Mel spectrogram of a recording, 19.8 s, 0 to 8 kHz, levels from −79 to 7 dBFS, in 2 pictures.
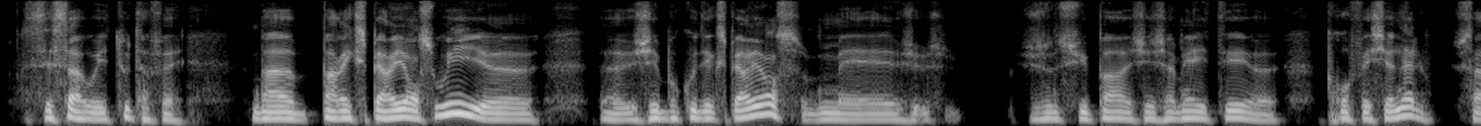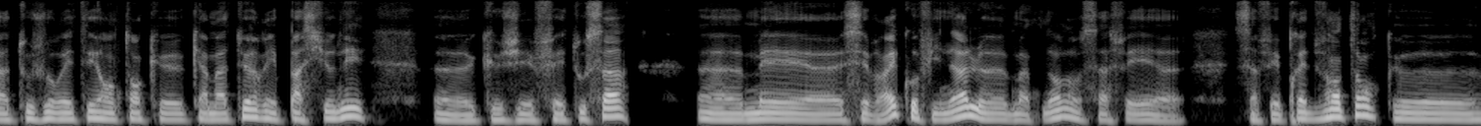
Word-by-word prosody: C'est - - -1
ça, 115 - +5
oui, 110 -2 +2
tout 145 - -2
à 105 - -2
fait. 90 -1 -4 0.5
Bah, 115 0 +5 0.2
par 125 0 +4
expérience, 130 +2 +5
oui, 185 -2 +7
heu 105 -2 +2 0.5
heu, 105 -1 -1
j'ai 120 +5 +2
beaucoup 120 +2 -1
d'expérience, 135 - +3
mais 100 -1 -2
je 95 +3 -7
je - - -17 0.5
je 110 +2 -4
ne - - -1
suis 115 0 -3
pas 120 0 0
j'ai 110 +3 -3
jamais 115 +4 -1
été, 125 +2 0
heu, 90 -4 -4 0.3
professionnel. 125 +5 +1 0.2
Ça 105 - -3
a 100 - -2
toujours 110 +2 -2
été 120 +3 -2
en 110 -2 0
tant 110 0 -3
que 100 -2 -5
qu'amateur 105 +8 -1
et 110 - -1
passionné, 125 - -1 0.5
heu, 90 -3 -3
que 100 - -7
j'ai 95 +1 -4
fait 95 +2 -4
tout 110 +5 -6
ça, 155 -1 +3 0.5
heu, 100 -2 -1
mais, 105 0 +1
heu, 95 0 -2
c'est 105 +3 -3
vrai 150 - +1
qu'au 140 - +1
final, 125 +10 +2
heu, 105 -2 -2
maintenant, 110 +8 -3
ça 95 +1 -8
fait, 95 +2 -5
heu, 80 0 -7 0.3
ça - - -8
fait 100 +3 -4
près 115 +5 -1
de 105 - -7
20 140 +3 +2
ans 170 -2 +3
que 105 -3 -2
110 Hz, 190 wpm, -20 LUFS, 100-125 Hz, 0.5 s, oui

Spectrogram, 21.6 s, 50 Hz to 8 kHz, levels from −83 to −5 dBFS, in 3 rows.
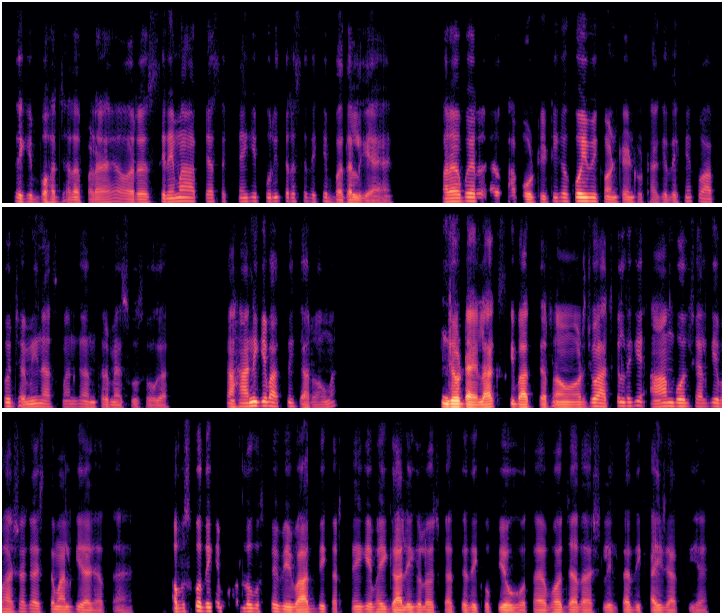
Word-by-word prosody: देखिए, 125 -1 -3
बहुत 100 0 -4
ज़्यादा 100 0 -4
पड़ा 100 +2 -6
है 135 - -9
और 105 -2 -2
सिनेमा 125 +7 -1
आप 140 - -7
कह 130 - -6
सकते 135 +1 -15
हैं 135 - -5
कि 145 - -9
पूरी 145 0 -8
तरह 150 -1 -10
से, 140 0 -18
देखिए, 130 +3 -11
बदल 95 -1 -1
गया 85 -2 -5
है। 85 - -14 0.5
और 125 - +2
अब 135 +3 +3
अगर 145 -4 -3
आप - - -12
ओटीटी 110 +6 -4
का 145 - -3
कोई 145 +1 +8
भी 145 -1 +3
कॉन्टेंट 100 -3 -5
उठा 100 -1 -13
के 100 0 -11
देखें, 95 +9 -11
तो 135 - -12
आपको 120 +5 -4
ज़मीन-आसमान 115 0 -5
का 115 - -9
अंतर 100 0 -6
महसूस 95 -1 -9
होगा। 90 0 -8 0.6
कहानी 130 +6 +5
की 160 - +3
बात 140 -4 +1
नहीं 135 - -6
कर 100 - -5
रहा 95 0 -11
हूँ 105 - -7
मैं। 145 - -11 1.1
जो 120 0 +14
डायलॉग्स 105 +1 +6
की 120 - -3
बात 105 -1 +5
कर 105 - 0
रहा 100 - 0
हूँ 100 0 +2
और 105 0 -1
जो 140 - +2
आजकल, 140 +3 0
देखिए, 150 +2 -5
आम 135 +4 +2
बोल-चाल 130 -1 -1
की 135 0 -3
भाषा 115 +1 -5
का 125 - -5
इस्तेमाल 105 -2 -2
किया 100 -3 -1
जाता 90 0 -11
है। 90 - -18 0.4
अब 125 - +2
उसको, 140 +5 +2
देखिए, 150 0 -1
बहुत - - -22
लोग 130 -1 0
उसपे 130 +1 -4
विवाद 105 0 +3
भी 115 -1 -3
करते 110 0 -11
हैं 105 - 0
कि, 105 - +1
"भाई, 110 +1 -1
गाली-गलौच 100 0 +1
का 100 - -8
अत्यधिक 95 0 -5
उपयोग 95 -2 +1
होता 95 0 -6
है। 95 - +1
बहुत 100 +1 -1
ज़्यादा 100 -1 -1
अश्लीलता 95 -1 -5
दिखाई 95 -1 -3
जाती 90 0 -8
है।" 90 -1 -10
105 Hz, 250 wpm, -26 LUFS, 100-130 Hz, 1.1 s, जो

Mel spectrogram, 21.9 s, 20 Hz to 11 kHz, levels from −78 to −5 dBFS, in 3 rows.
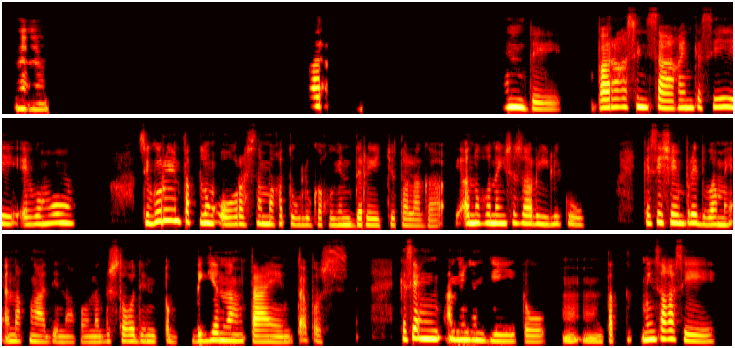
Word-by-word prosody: Mm. 175 -3 -3 2.6
Para 270 +1 +3 1.8
Hindi. 195 -7 +5 0.4
Para 235 +2 +5
kasing 245 0 +4
sa'kin 225 -1 +2
kasi, 235 0 -1
eh, - - -4
ewan 225 +1 -2
ko. 255 - +1 0.8
Siguro 275 +6 +2
'yong 315 -1 +3
tatlong 270 -4 +2
oras 210 -1 -2
na - - 0
makatulog 210 -3 -4
ako, 195 -1 -7
'yong 195 +1 -1
diretso 190 0 -3
talaga, 170 -2 -7 0.2
ano 245 0 +6
ko 245 - +1
na 240 - +6
'yon 235 - +1
sa 250 - -4
sarili 220 -1 -2
ko. 210 -3 -6 0.6
Kasi 240 +2 -2
siyempre 250 0 +3
'di - - -7
ba 205 - 0
may 195 -1 -2
anak 180 -1 -4
nga 170 -2 -3
din 160 - -8
ako 160 0 -14
na 160 - -5
gusto 180 0 -3
ko - - +1
din 175 -1 -5
pag - - -8 0.2
bigyan 200 +4 +1
ng 195 -1 +1
time. 165 -1 +2
Tapos - - -8 0.5
kasi 240 +2 +3
ang 250 -1 +9
ano 235 -2 +1
niyan 220 -2 +2
dito 180 -2 -4 0.2
mm. 90 -1 -6
Tat 180 - -4 0.3
minsan 235 +2 +5
kasi 185 -7 -3
210 Hz, 150 wpm, -23 LUFS, 180-240 Hz, 2.6 s, ang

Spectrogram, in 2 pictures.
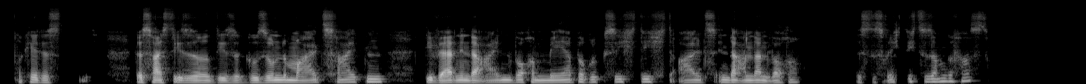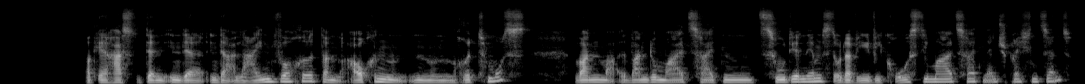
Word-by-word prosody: Okay, 105 -1 0
das 95 -2 -4 0.7
das - - +2
heißt, - - +5
diese 95 -2 +3
diese 90 0 -1
gesunde 100 +2 +4
Mahlzeiten, 110 +5 0 0.4
die - - +3
werden 95 +2 +8
in 100 -1 +4
der 95 -3 +6
einen 95 +2 0
Woche 105 0 0
mehr 100 +2 +2
berücksichtigt 120 +2 -5
als 100 +1 -4
in 105 -1 0
der 105 - +4
anderen 95 -2 +2
Woche. 90 +4 -4 0.5
Ist - - -10
das - - -8
richtig 130 +4 -7
zusammengefasst? 140 +6 -4 1.8
Okay, 100 -2 -1
hast 100 +1 +1
du - - -17
denn 95 -1 +2
in 100 +2 +1
der 95 -3 0
in 100 - -1
der 95 -4 -1
Allein-Woche 125 - 0
dann 115 -7 -2
auch 105 +1 0
'n 115 -6 +2
'n 95 -2 -2
Rhythmus, 125 - -2 0.4
wann 105 +1 +4
Ma 100 -1 0
äh, - - -5
wann 105 +1 0
du 110 - +2
Mahlzeiten 105 0 -1
zu 110 0 +2
dir 125 +4 +3
nimmst 135 +2 +1
oder 100 - +3
wie 90 0 -1
wie 90 - -3
groß 110 +6 -2
die 125 - -2
Mahlzeiten 125 +2 -2
entsprechend 125 +1 -6
sind? 175 +11 -5
105 Hz, 155 wpm, -27 LUFS, 95-120 Hz, 1.8 s, werden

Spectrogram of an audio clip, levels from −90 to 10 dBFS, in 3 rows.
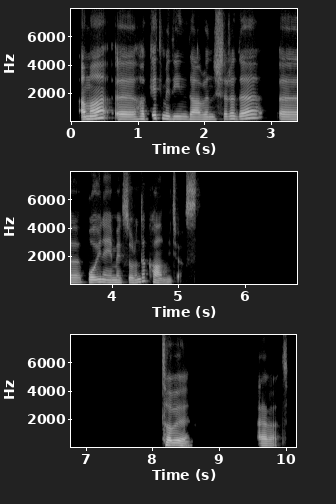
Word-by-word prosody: ama, 195 +9 +6
eee, 170 -1 +3
hak 185 0 -3
etmediğin 180 -7 -2
davranışlara 165 +3 -1
da, 235 +7 +2 0.3
eee, 165 -1 0
boyun 170 +1 +2
eğmek 160 -2 -3
zorunda 160 +9 -4
kalmayacaksın." 70 - -3 2.9
Tabii. 165 -6 +4 1.0
Evet. 150 -2 -2
170 Hz, 75 wpm, -26 LUFS, 160-185 Hz, 2.9 s, ama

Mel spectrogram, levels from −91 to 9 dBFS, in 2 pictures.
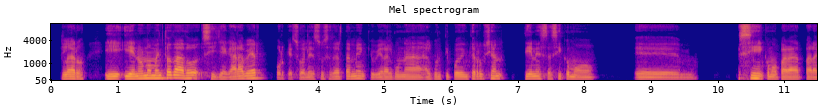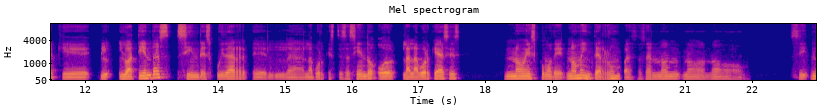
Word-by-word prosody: Claro, 115 -1 +3 0.2
y 120 +1 +3
y 125 - +9
en 125 +1 +5
un 135 +1 +5
momento 145 +2 +6
dado, 155 -2 +5
si 115 - -2
llegara 105 +4 -1
a - - +4
ver 145 +2 +2
porque - - -9
suele 95 +3 -5
suceder 110 +3 -5
también 125 +2 -1
que 90 - -10
hubiera 100 +4 -2
alguna 105 -1 -3
algún 100 +2 -6
tipo 110 - -2
de 110 - +2
interrupción. 125 +5 -2 0.3
Tienes 125 0 +1
así 110 +4 -4
como 100 -5 -3 0.5
eh 95 -2 -2 0.9
sí, 135 -3 +6
como 110 -5 -2
para 100 -1 +1
para 100 -2 -1
que 95 -1 -3 0.4
lo 110 0 +5
atiendas 155 +11 +3
sin 110 -2 +1
descuidar, 110 +3 -2
eh, 95 -3 -5
la 90 +2 -8
labor 100 +4 -5
que - - -16
estés 95 0 -10
haciendo 120 +4 0
o 110 -1 +2
la 105 -1 +1
labor 105 +3 +2
que 135 - +2
haces 125 +1 0 0.6
no 125 +2 +3
es 125 0 +1
como 115 -3 -2
de 100 -2 -2
no 130 +4 +2
me 150 +1 +4
interrumpas. 120 -5 -1
O - - -16
sea, 110 +3 -6
no 115 +3 -3
no 110 -3 -6
no 105 -4 -11 0.6
sí, 115 0 -7
mm 125 - 0
110 Hz, 155 wpm, -23 LUFS, 100-125 Hz, 0.9 s, y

